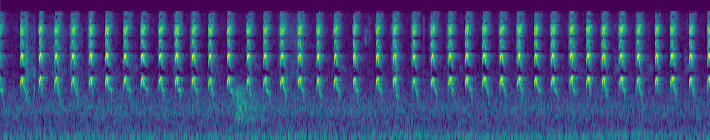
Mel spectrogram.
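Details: A Douglas squirrel, seemingly alarmed though not by the nearby person, gives harsh, rasping calls repeated steadily about four times a second, in a yard with dense conifers.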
